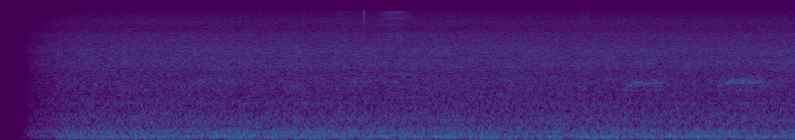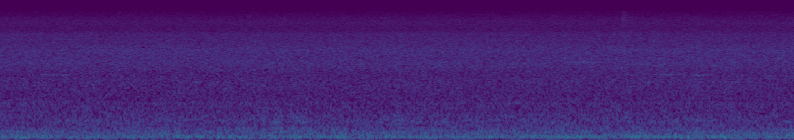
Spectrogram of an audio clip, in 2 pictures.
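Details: Steady broadband rushing noise like wind or flowing water fills the whole recording, with no animal calls audible.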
